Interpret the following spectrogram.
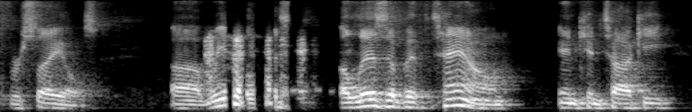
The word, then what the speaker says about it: Versailles: Where I'm from, it's not Versailles, it's Versailles.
